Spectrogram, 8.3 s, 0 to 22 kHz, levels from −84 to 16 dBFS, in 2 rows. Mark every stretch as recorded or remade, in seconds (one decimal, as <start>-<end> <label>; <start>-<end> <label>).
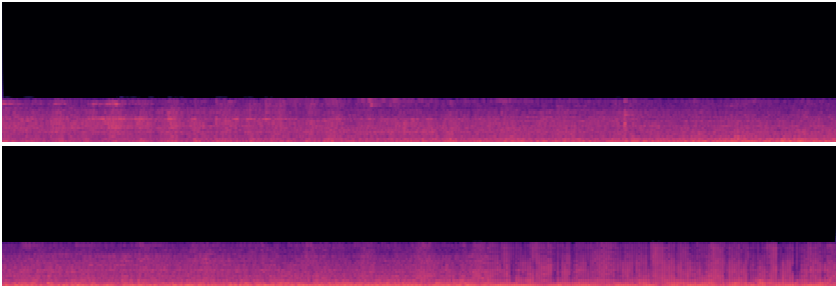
0.0-6.6 recorded; 6.6-8.3 remade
